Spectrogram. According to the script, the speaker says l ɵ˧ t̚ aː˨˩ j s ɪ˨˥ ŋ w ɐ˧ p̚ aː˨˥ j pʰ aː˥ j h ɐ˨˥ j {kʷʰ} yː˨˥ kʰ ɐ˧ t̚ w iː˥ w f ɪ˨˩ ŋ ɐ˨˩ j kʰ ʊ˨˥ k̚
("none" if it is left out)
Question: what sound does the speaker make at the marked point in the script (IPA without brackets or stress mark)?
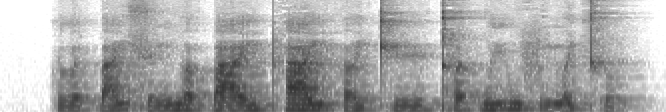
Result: kʰ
